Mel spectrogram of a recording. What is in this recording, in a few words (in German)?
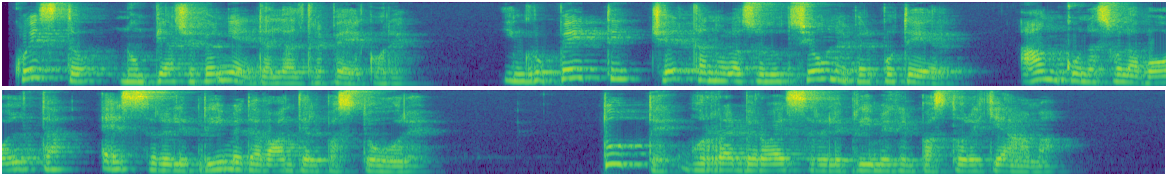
italienisch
